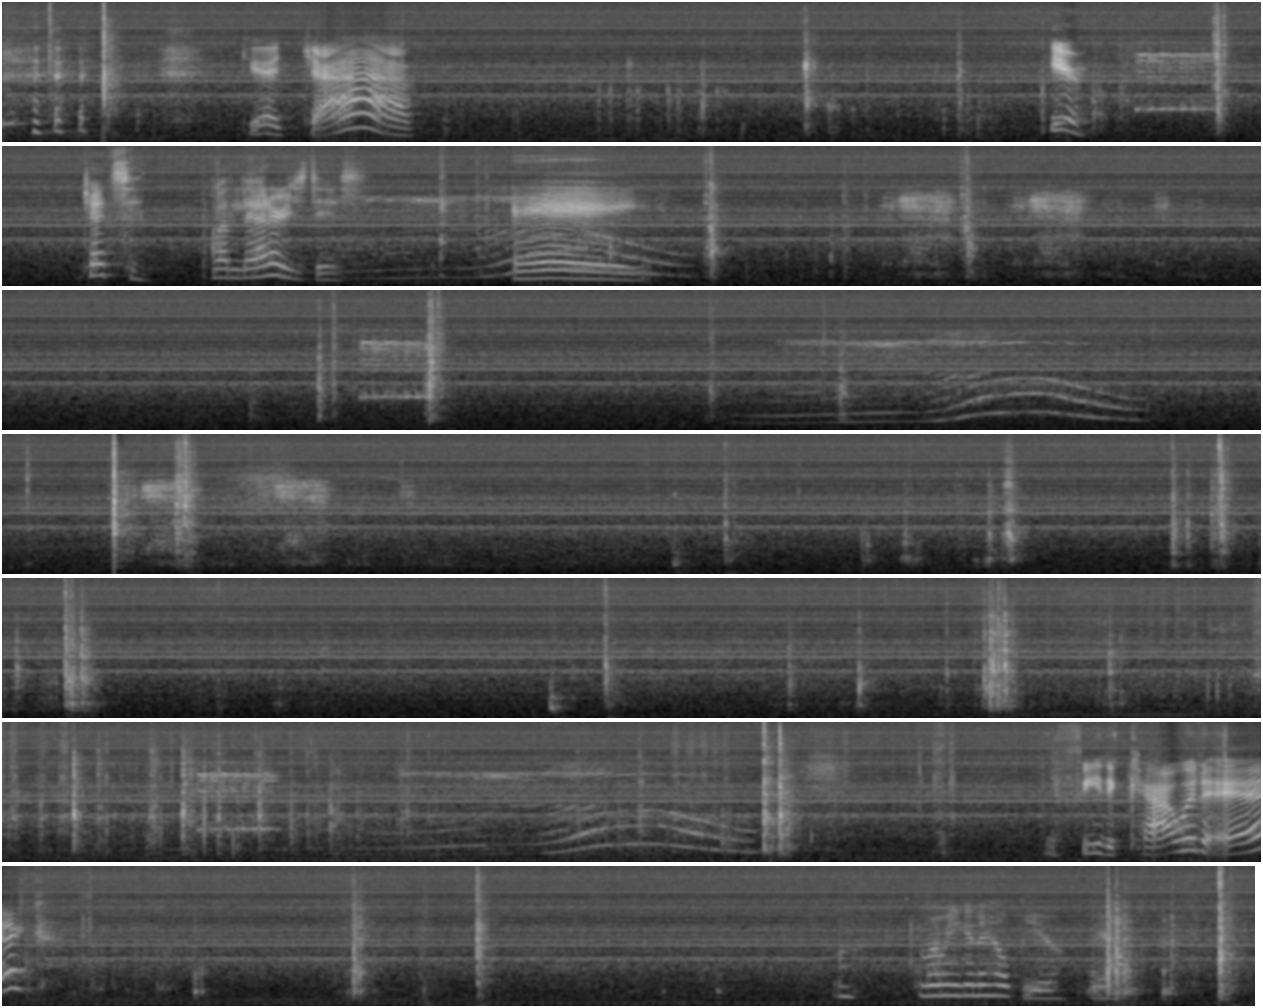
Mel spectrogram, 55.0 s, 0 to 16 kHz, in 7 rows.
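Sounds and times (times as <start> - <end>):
electronic animal call: 7.0 - 7.7, 9.9 - 12.2, 13.3 - 15.4, 17.9 - 18.6, 20.3 - 22.9, 24.4 - 26.4, 40.4 - 44.1
short electronic tone: 41.8 - 42.8.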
